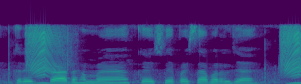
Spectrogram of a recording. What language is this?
Maithili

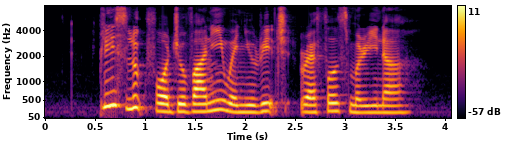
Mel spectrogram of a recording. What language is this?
English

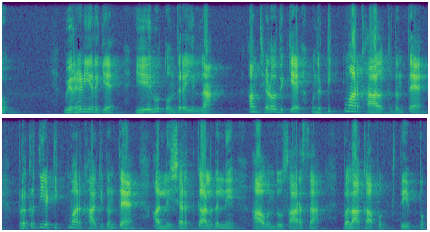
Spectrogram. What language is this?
Kannada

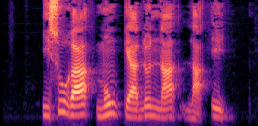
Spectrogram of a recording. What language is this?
Atayal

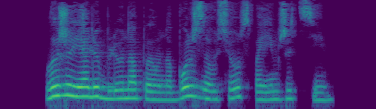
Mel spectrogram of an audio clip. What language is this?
Belarusian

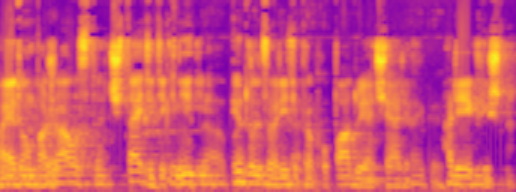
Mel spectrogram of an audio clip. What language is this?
Russian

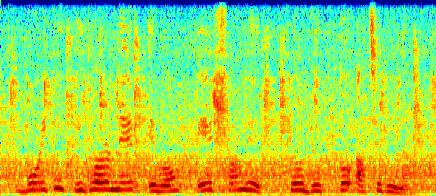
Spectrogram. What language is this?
Bangla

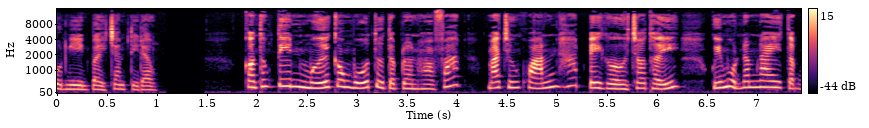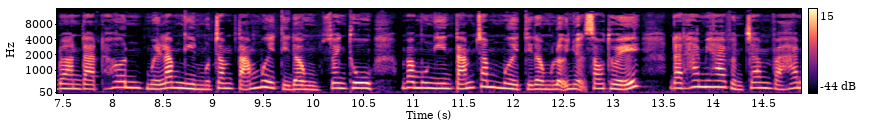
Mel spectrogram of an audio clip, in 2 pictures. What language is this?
Vietnamese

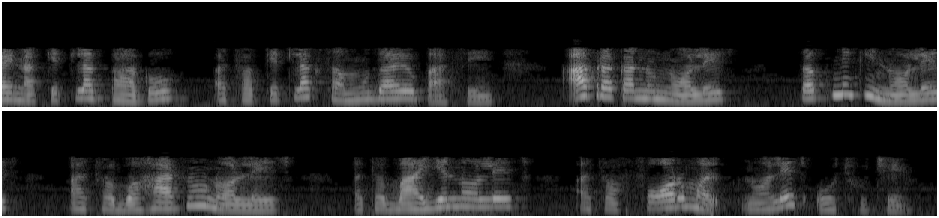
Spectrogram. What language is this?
Gujarati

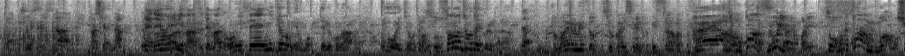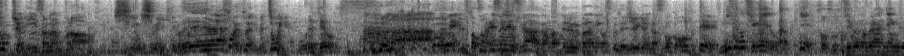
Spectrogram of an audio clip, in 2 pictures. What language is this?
Japanese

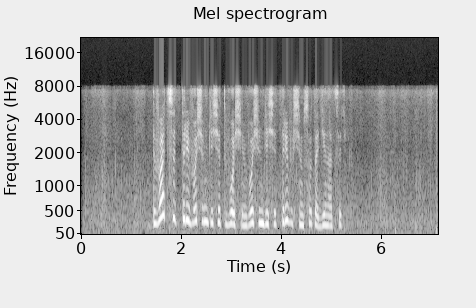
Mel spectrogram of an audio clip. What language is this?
Russian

